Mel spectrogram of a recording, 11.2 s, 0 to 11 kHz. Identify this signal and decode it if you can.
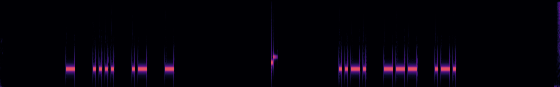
Morse code, heard as a keyed tone, about 20 wpm, spaced as for 14 wpm, 700 Hz. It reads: THAT FOR
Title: 244 Lesson 39f - Letter z - Words 20wpm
